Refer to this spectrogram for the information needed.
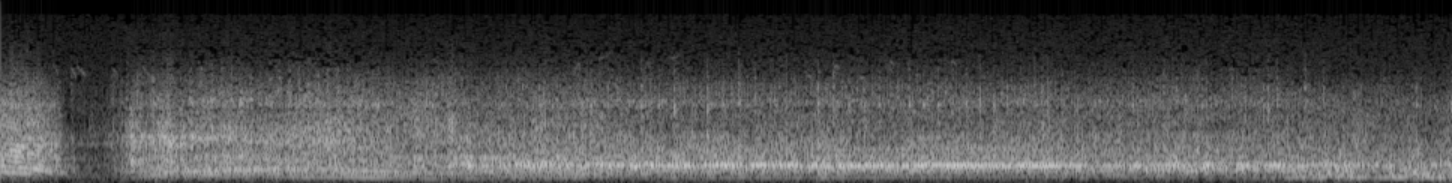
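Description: old car engine running

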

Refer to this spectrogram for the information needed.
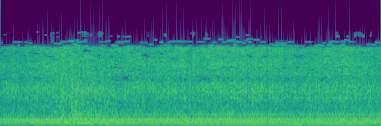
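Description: car driving

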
